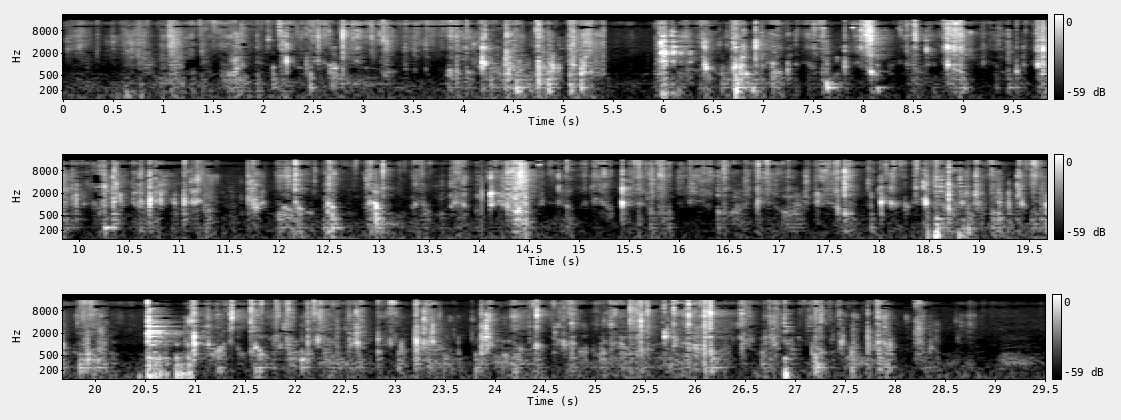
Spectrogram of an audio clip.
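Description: Golden retriever crunching and chewing food from a plate, picked up close by a small microphone beside the plate: a run of irregular crisp crunches and bites, broken by a short pause about five and a half seconds in.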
